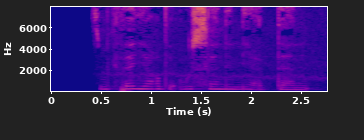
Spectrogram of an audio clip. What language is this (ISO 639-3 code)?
kab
